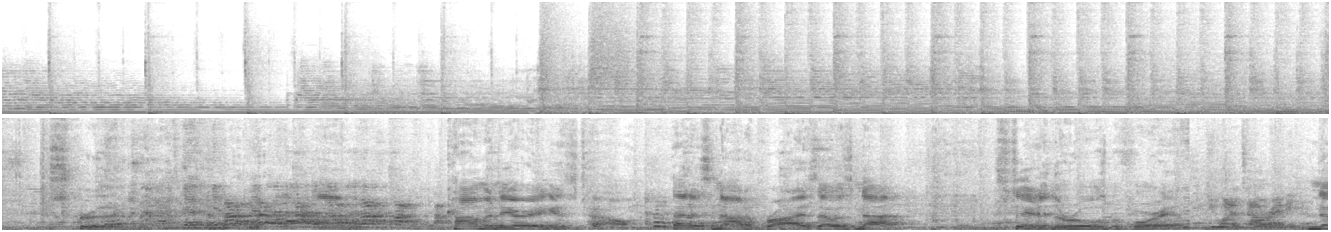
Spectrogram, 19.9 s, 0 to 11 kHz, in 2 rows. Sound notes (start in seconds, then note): 10.4 laughter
